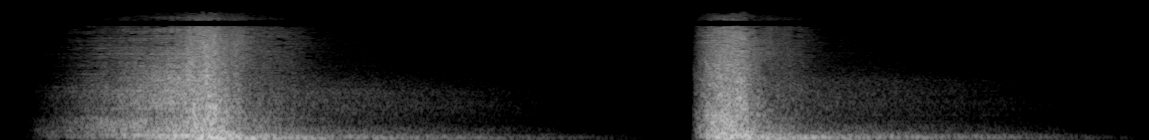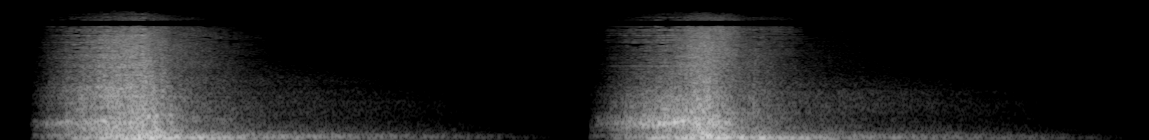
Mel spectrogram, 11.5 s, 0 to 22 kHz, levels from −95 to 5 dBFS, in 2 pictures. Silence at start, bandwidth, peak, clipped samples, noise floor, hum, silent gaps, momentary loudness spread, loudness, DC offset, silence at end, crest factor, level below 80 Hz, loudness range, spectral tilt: 0.45 s; 14.5 kHz; -6 dBFS; under 0.1%; -77 dBFS; none; 3.23-3.47 s, 5.70-5.90 s, 8.51-8.70 s; 25 LU; -24 LUFS; under 0.1%; 1.25 s; 22 dB; -34 dBFS; 4 LU; -5 dB/octave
